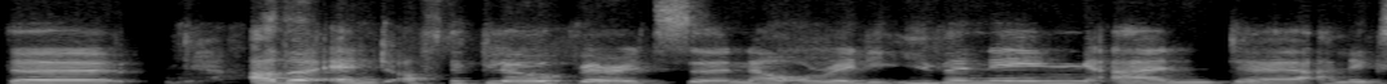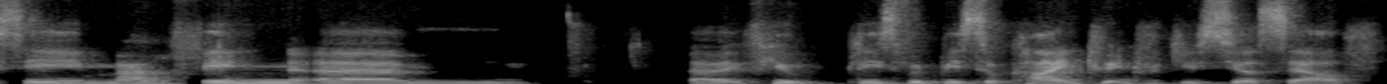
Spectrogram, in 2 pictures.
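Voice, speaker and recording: A woman's voice: medium pitch, measured pace, darkish tone. A woman moderating an online panel, inviting speakers politely with frequent fillers over a video call.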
